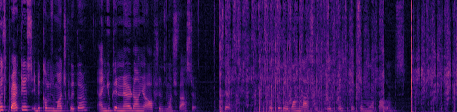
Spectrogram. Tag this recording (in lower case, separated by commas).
speech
